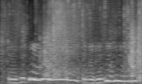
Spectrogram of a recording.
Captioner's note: humming; rustling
